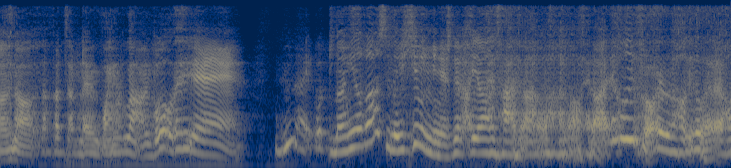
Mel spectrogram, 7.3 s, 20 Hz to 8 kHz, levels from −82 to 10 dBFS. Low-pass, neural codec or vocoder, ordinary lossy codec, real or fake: 7.2 kHz; codec, 16 kHz, 0.5 kbps, FunCodec, trained on LibriTTS, 25 frames a second; none; fake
